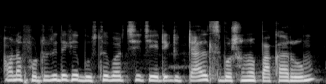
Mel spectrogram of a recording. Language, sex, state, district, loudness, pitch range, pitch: Bengali, male, West Bengal, Cooch Behar, -13 LUFS, 180-205 Hz, 185 Hz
